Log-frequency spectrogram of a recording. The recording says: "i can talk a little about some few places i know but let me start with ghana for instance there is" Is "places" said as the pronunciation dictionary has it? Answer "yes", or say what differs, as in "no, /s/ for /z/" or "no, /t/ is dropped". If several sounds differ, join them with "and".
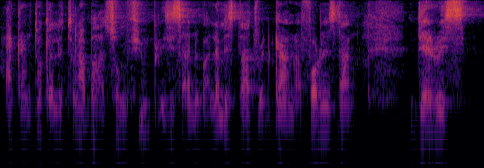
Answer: no, /s/ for /z/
